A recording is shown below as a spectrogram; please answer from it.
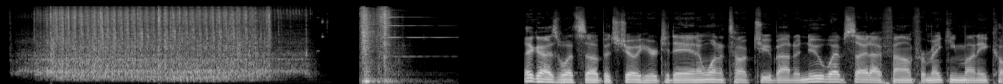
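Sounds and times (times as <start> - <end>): fast mechanical rattle: 0.1 - 3.2
bright ringing ding: 3.6 - 4.7.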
